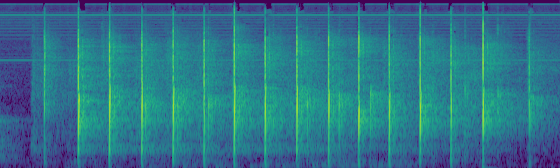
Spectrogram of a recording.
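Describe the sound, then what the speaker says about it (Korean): A church congregation at a Sunday morning service claps in encouragement, a steady run of about fifteen sharp, evenly spaced hand claps that start softly and settle into a firm rhythm, with no talk over them. "여러분 큰 박수로 격려해 주시길 바랍니다"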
